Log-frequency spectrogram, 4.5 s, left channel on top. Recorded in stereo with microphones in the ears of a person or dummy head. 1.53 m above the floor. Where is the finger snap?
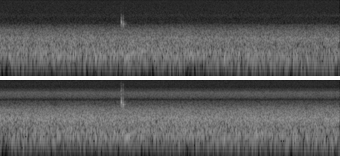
40° right (ahead or behind).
